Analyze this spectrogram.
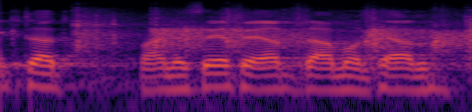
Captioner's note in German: Beifall bei der FDP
